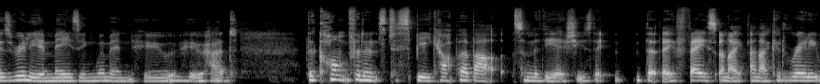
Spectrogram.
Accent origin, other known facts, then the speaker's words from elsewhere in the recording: Somerset, South West England, United Kingdom; I'm from Somerset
